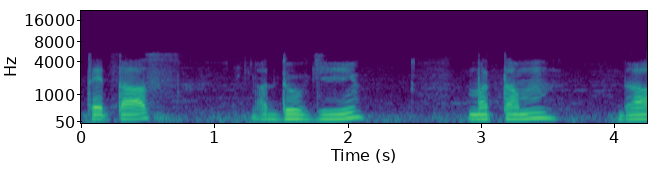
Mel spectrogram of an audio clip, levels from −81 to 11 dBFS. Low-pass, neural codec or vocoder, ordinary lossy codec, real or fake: 5.4 kHz; none; none; real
